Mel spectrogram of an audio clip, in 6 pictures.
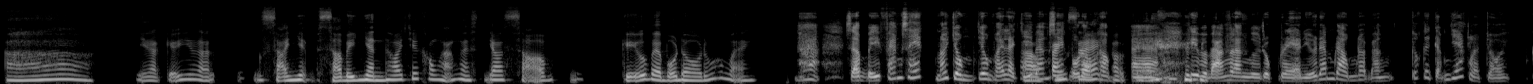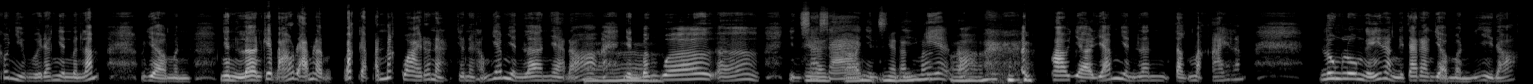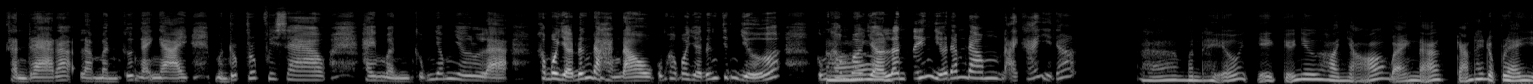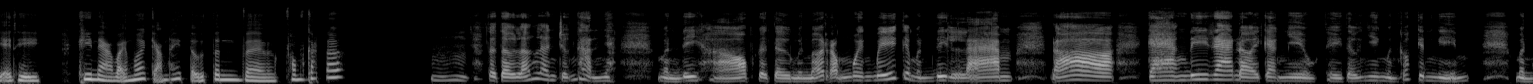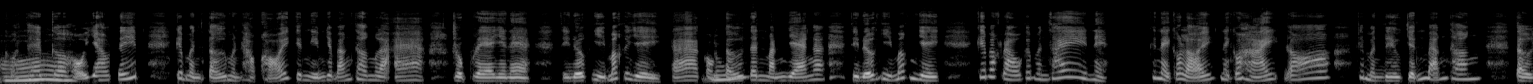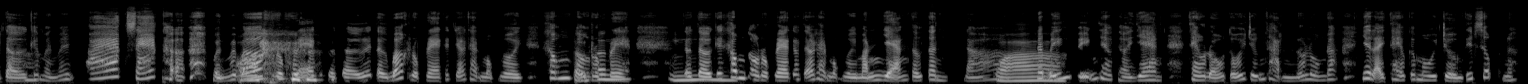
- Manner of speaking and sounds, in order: tapping; other noise; laugh; "bây" said as "ư"; laugh; "cái" said as "ý"; "cái" said as "ý"; "cái" said as "ý"; laugh; laugh
- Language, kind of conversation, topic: Vietnamese, podcast, Bạn có lời khuyên nào về phong cách dành cho người rụt rè không?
